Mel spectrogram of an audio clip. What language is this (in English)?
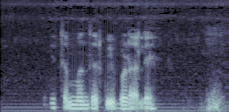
Northern Hindko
